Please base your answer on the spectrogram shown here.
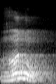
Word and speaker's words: Renault: mostrar que por exemplo a com u em francês vai ter som de o Renault outra marca de carros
